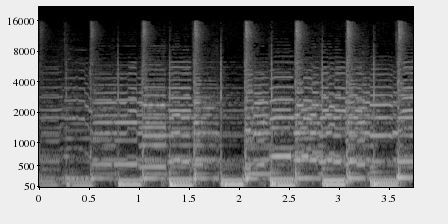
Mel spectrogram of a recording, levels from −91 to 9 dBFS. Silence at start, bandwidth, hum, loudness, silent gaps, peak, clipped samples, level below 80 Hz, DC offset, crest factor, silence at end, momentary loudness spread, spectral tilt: 0 s; 16 kHz; none; -25 LUFS; none; -8 dBFS; under 0.1%; -30 dBFS; under 0.1%; 16 dB; 0 s; 8 LU; -5.5 dB/octave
